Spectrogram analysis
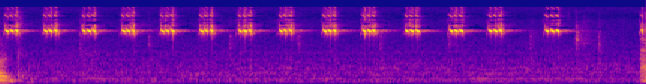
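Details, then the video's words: Live cricket caught and held briefly before release, chirping steadily: bright, high-pitched pulses repeated about four times a second in an even run of fourteen, then stopping abruptly. "Real live cricket chirping sound"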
